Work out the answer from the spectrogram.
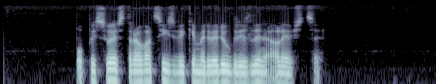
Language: Czech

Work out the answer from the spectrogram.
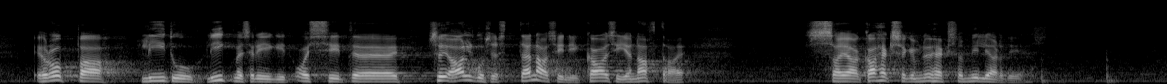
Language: Estonian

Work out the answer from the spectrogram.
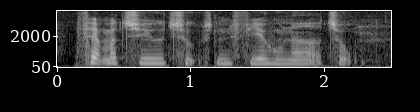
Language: Danish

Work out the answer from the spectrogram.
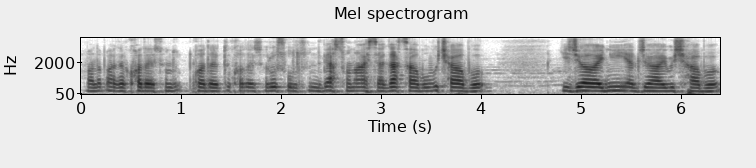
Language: Kashmiri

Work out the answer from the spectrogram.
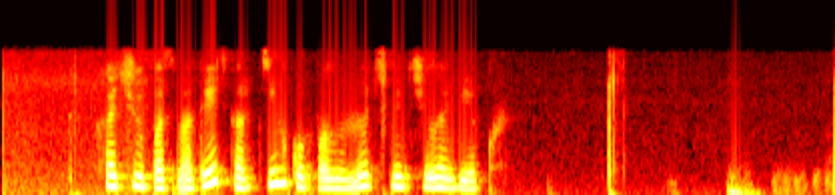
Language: Russian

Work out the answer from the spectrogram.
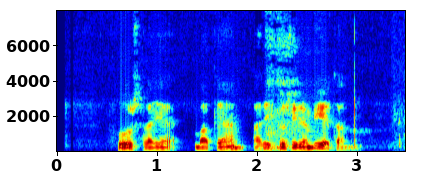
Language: Basque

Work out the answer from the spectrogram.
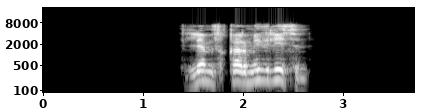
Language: Kabyle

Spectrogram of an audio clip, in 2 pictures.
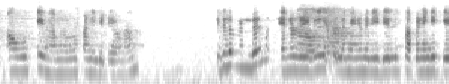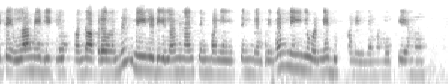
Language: Tamil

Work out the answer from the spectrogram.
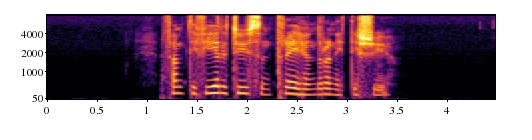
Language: Norwegian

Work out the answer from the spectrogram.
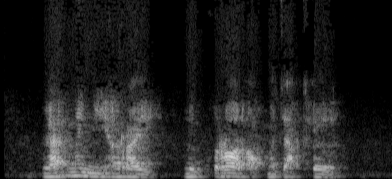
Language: Thai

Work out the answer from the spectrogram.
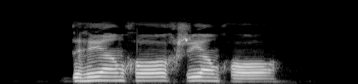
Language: Yidgha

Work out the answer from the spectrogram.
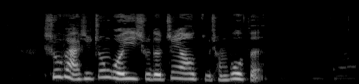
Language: Chinese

